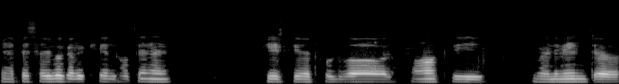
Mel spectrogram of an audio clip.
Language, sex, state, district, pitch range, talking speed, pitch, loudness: Hindi, male, Bihar, Saran, 125-130 Hz, 135 wpm, 130 Hz, -24 LUFS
